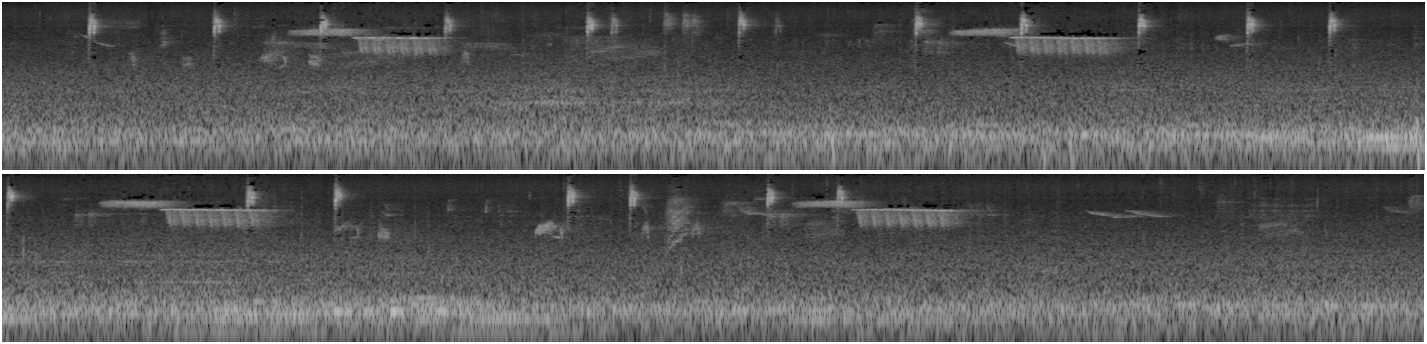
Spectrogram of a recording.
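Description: Birds chirping: short, sharp high chirps about once a second, and a brief trilled phrase that comes back about every six seconds, over a low steady hum.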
